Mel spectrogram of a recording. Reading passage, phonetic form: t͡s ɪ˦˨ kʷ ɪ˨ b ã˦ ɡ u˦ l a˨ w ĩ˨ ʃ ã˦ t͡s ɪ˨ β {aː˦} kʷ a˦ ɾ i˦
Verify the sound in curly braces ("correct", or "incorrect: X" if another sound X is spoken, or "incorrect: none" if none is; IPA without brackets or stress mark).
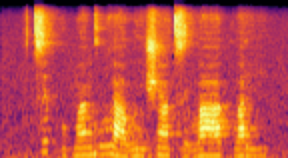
correct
